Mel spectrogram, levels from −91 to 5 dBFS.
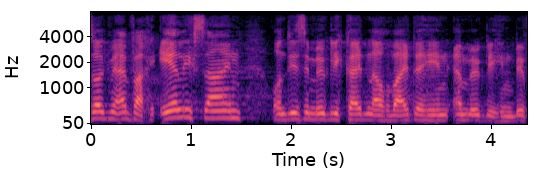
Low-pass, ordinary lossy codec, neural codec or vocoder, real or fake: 7.2 kHz; none; vocoder, 22.05 kHz, 80 mel bands, WaveNeXt; fake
